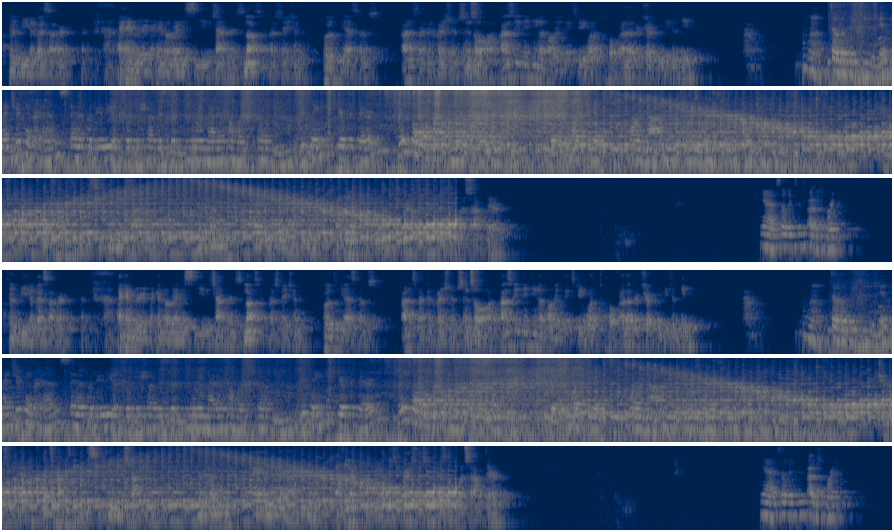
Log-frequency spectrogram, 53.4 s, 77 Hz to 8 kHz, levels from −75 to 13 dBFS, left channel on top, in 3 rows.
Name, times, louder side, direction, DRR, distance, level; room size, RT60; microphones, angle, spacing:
voice 1, 0.1-1.3 1.6-6.0 6.4-7.5 8.0-13.7 14.8-15.1 15.9-16.0 35.3-38.7 39.4-40.2 40.6-45.6 47.5-47.6 48.0-48.1 49.0-49.1 51.7-52.3, right 1 dB, 55° right, -1 dB, 6.1 m, -38 dB
voice 2, 16.0-23.1 23.8-25.3 25.7-28.1 28.7-33.4 50.8-52.3, left 1 dB, 80° left, 3 dB, 4.0 m, -36 dB
sound 1, 16.5-34.7, left 6 dB, 55° left, 1.7 m, -35 dB
sound 2, 26.0-44.7, left 2 dB, 15° left, 1.0 m, -32 dB
15.5 x 12.5 x 7.2 m, 1.1 s
head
